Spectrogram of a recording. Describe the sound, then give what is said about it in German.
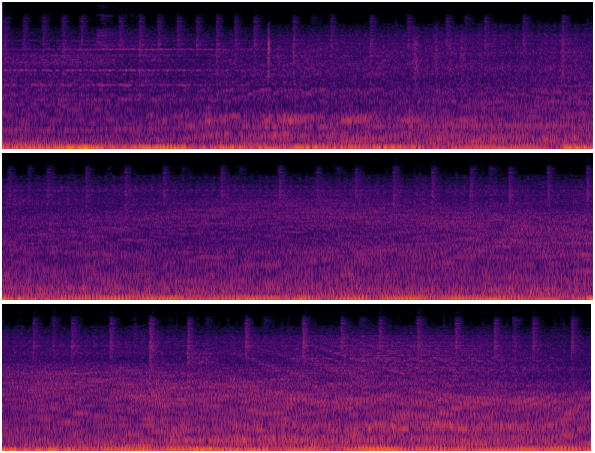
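A car accelerates with a loud, continuous engine roar that stays steady and dense from start to finish, with no voices over it. “dann gib mal Gas”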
